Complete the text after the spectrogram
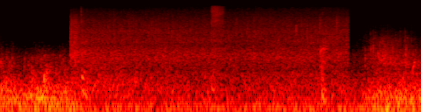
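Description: Water splashes and churns as a swimmer strokes along the surface.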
